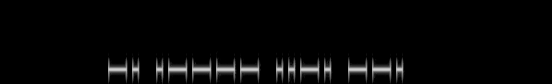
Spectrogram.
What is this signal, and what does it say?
Morse code, heard as a keyed tone, about 20 wpm, 700 Hz. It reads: N1FG
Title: USA Call Signs - 6x Character Spacing - 20wpm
